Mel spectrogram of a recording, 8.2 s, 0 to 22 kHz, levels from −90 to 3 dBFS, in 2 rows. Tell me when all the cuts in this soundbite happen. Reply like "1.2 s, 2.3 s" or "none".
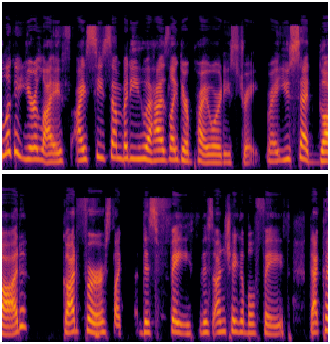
none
